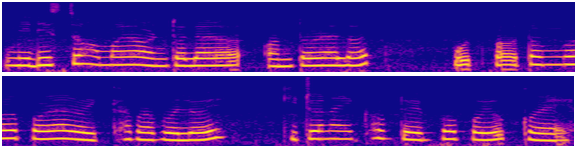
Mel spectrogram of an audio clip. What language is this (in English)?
Assamese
